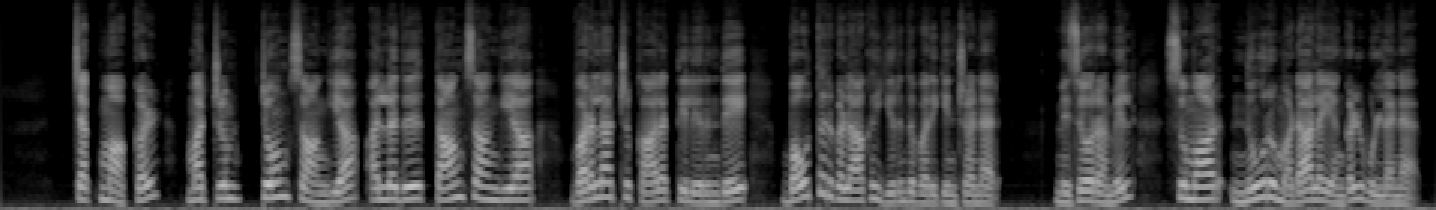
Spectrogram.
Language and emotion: Tamil, neutral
